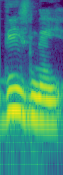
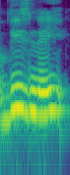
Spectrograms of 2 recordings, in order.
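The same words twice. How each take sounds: First: The name is pronounced the English way. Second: The name is pronounced the Spanish way. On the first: "en inglés" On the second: "lo voy a pronunciar de- en castellano"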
